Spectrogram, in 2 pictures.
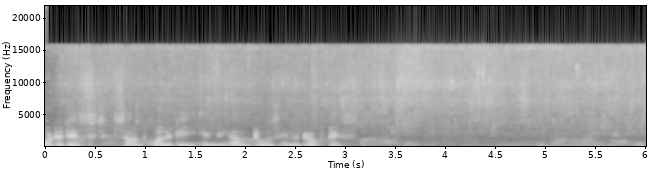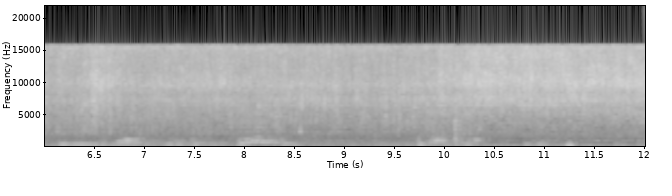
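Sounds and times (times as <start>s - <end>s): music from speaker: 0.0s - 12.0s
tap water splashing: 9.6s - 10.4s.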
